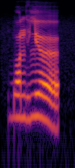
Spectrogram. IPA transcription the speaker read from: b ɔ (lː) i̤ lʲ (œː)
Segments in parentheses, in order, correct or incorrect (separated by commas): incorrect, correct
